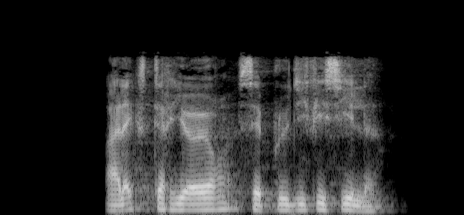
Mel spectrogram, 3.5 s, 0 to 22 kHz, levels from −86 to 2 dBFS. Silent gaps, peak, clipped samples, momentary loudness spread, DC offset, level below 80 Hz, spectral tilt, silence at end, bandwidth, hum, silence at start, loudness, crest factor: none; -2 dBFS; under 0.1%; 7 LU; under 0.1%; -52 dBFS; -3.5 dB/octave; 0.65 s; 7.8 kHz; none; 0.8 s; -17 LUFS; 16 dB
